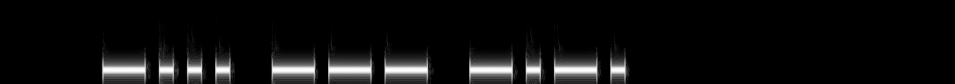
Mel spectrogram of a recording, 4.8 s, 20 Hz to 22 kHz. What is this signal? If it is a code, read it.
Morse code, heard as a keyed tone, about 17 wpm, 700 Hz. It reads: BOC
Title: USA Call Sign Postfixes - 3 Letters 17wpm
